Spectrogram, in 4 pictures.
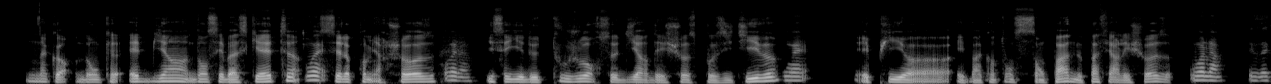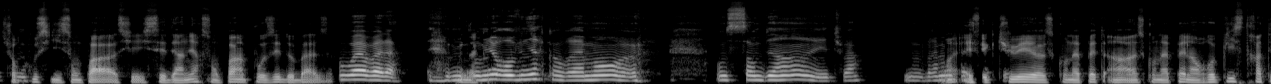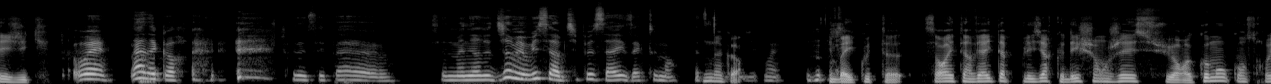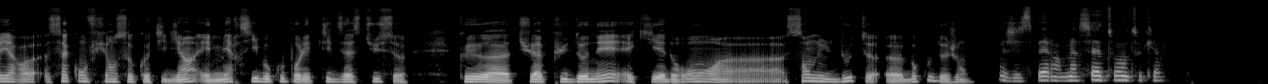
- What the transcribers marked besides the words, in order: chuckle; chuckle; chuckle; other background noise; "appelle" said as "appete"; tapping; laugh; chuckle; drawn out: "heu"
- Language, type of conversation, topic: French, podcast, Comment construis-tu ta confiance en toi au quotidien ?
